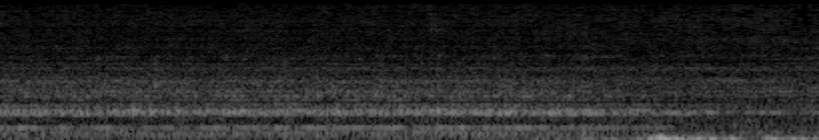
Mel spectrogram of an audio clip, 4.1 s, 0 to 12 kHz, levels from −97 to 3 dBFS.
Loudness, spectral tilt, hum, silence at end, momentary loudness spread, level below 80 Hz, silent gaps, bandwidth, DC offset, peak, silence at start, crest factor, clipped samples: -56 LUFS; -5 dB/octave; none; 0 s; 3 LU; -60 dBFS; none; 11.5 kHz; under 0.1%; -34 dBFS; 0 s; 18 dB; under 0.1%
